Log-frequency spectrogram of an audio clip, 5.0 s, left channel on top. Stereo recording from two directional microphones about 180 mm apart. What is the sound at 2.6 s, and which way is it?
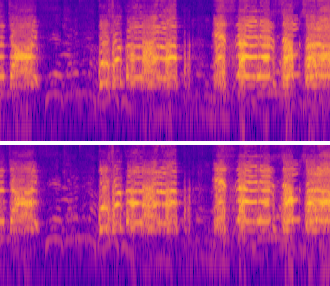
Fowl, 20° left (ahead or behind).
